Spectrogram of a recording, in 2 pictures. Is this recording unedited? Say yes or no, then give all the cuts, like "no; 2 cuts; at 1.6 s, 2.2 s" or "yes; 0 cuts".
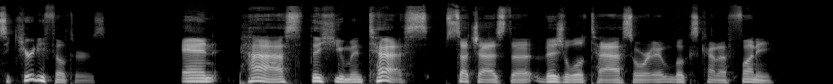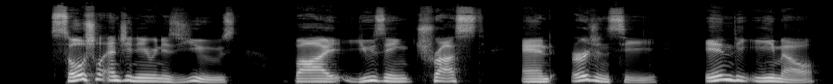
yes; 0 cuts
